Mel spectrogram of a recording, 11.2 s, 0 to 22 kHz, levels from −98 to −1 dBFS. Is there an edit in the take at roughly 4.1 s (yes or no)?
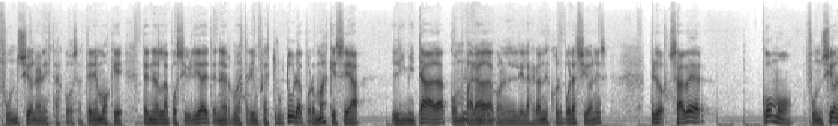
no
